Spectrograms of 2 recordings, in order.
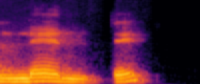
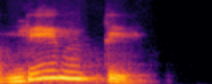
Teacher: en la lengua bicol se conserva la práctica de pronunciar la E como la I. Por ejemplo, la palabra lente se puede escuchar como linti.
